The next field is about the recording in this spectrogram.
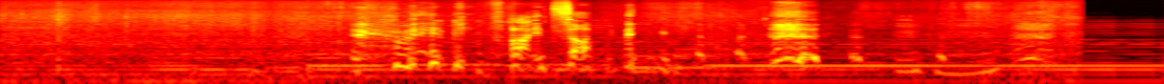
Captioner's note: laughing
